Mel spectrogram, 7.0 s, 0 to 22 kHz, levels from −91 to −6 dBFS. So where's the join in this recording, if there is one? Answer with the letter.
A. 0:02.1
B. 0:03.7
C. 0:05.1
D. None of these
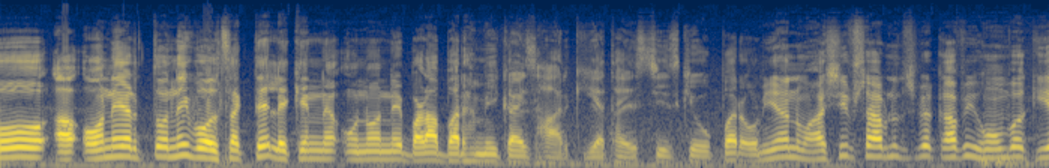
C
